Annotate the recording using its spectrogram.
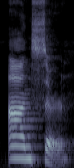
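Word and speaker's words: answer: करेंगे और बोलेंगे रंग आंसर अब आंसर में डब्लू की प्रोनाउंस नहीं की जा रही तो डब्लू को अंडरलाइन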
